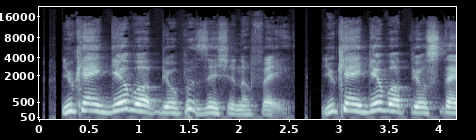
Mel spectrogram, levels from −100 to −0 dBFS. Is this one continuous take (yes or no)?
no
